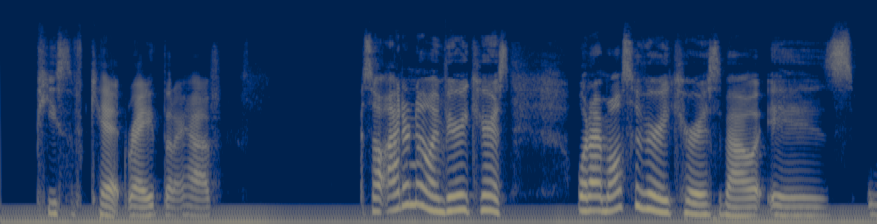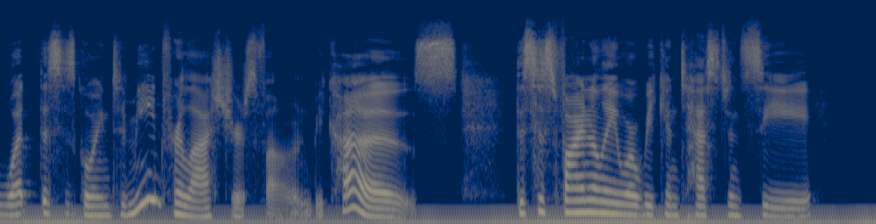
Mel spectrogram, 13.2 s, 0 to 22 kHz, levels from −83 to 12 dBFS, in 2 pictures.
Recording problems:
electrical hum; faint; throughout; 50 Hz, 25 dB below the speech

